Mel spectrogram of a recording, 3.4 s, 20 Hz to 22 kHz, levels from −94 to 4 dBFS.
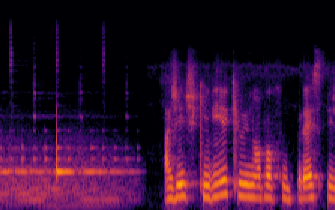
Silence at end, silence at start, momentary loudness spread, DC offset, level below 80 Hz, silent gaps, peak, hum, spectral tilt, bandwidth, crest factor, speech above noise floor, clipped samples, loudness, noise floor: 0 s; 0 s; 15 LU; under 0.1%; -70 dBFS; none; -10 dBFS; none; -6 dB/octave; 10 kHz; 18 dB; 26 dB; under 0.1%; -27 LUFS; -51 dBFS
